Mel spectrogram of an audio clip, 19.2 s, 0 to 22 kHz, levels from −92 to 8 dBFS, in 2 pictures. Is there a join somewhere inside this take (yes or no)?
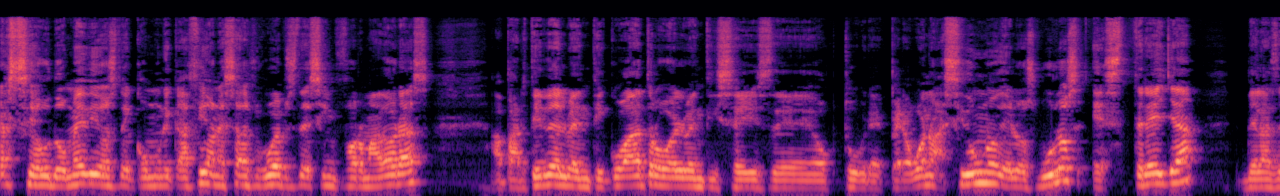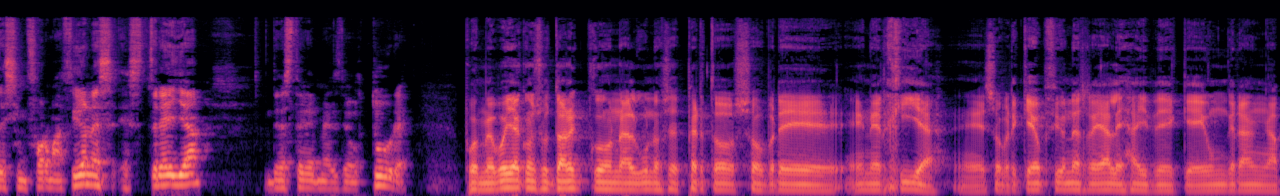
no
